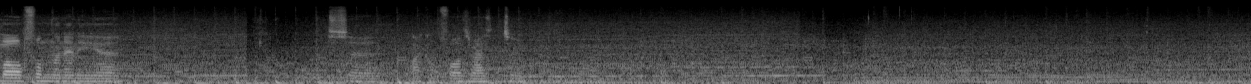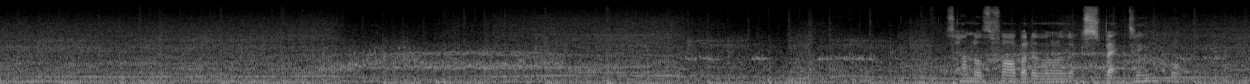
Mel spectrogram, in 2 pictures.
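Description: A car engine roars, rising in pitch as it speeds up and dropping as it slows.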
